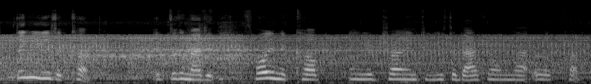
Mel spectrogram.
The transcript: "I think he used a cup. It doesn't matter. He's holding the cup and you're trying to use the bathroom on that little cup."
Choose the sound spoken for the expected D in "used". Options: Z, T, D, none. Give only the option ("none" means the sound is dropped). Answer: none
